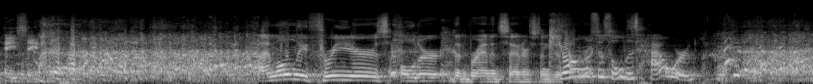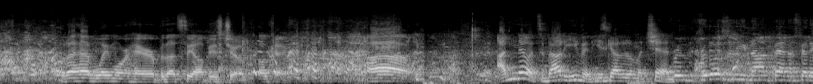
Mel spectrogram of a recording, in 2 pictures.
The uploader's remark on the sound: This episode was recorded live at Life, The Universe, & Everything 28, The BYU Symposium on Science Fiction and Fantasy, and features, among other things, our largest audience ever.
